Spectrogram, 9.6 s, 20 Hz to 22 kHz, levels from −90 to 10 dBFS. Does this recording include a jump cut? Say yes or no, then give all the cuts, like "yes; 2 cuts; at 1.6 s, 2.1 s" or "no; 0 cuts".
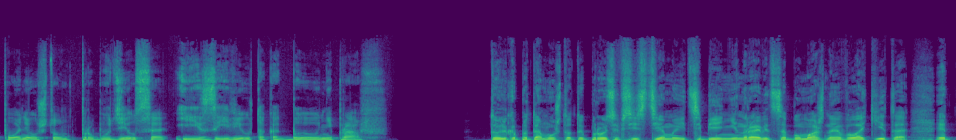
yes; 1 cut; at 2.5 s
